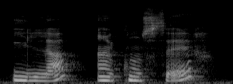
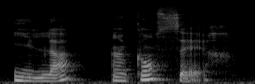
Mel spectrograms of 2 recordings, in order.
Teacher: Here, we have a difference in nasal vowel sound. We have the [ɔ̃] sound in the first sentence, and the [ɑ̃] sound in the second sentence.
